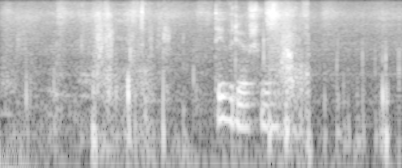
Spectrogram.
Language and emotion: Russian, neutral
